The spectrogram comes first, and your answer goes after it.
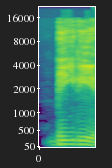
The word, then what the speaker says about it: Bedy: um and so be Bey is is it Bey or B I can I always say her name wrong BD is how we've been saying b d y always messes me up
